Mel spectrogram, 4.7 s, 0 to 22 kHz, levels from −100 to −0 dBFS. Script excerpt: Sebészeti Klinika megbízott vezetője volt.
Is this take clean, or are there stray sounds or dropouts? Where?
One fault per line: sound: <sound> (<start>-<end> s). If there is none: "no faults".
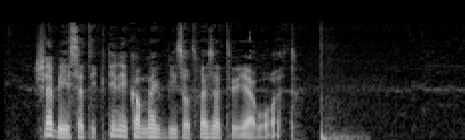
sound: thud (3.2-3.7 s)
